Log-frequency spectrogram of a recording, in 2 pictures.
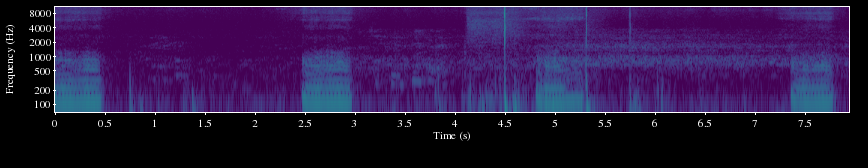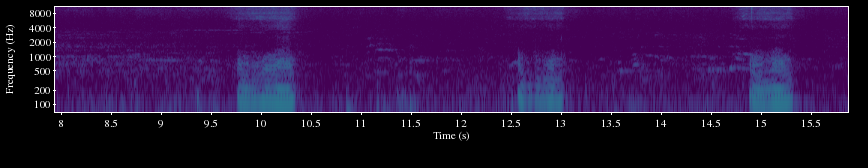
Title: Snores!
